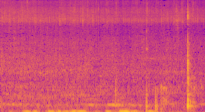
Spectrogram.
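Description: Tomato puree poured into a hot frying pan sizzles and bubbles in uneven bursts, close by, with a few sharp clinks and scrapes of stirring near the end.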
